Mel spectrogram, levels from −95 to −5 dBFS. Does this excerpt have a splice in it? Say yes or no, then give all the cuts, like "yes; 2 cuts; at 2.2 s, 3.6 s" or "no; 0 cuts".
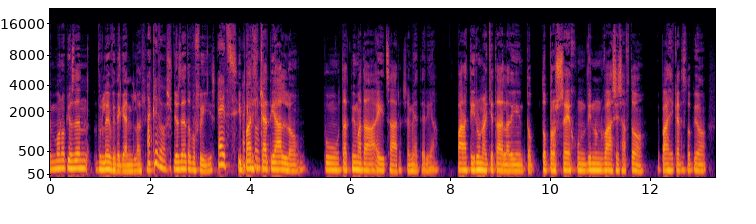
no; 0 cuts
